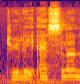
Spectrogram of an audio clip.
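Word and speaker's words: Julie Asselin: I use Julie aselin Julie esselen is how you say her name Julie eln from Canada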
